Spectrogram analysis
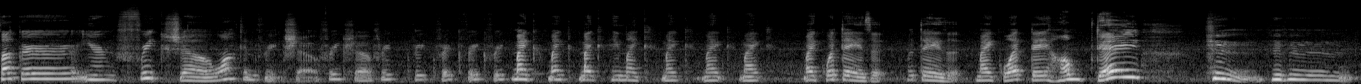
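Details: Diagnosed Tourette syndrome; a run of vocal tics with repeated words and phrases, followed by the speaker's own comment on them; vocal tics.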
